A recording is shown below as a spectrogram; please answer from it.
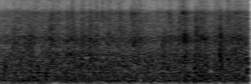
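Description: The year's first rain, arriving with hail, roars as a dense, steady wash of broadband hiss and patter, loud and continuous throughout with no voices.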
